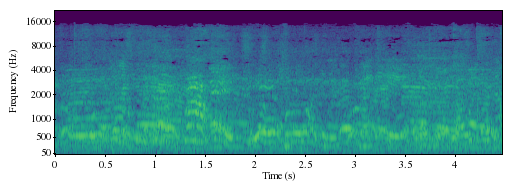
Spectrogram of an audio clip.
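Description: Several voices shouting and chattering over one another, with calls rising and falling in pitch.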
